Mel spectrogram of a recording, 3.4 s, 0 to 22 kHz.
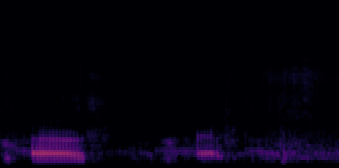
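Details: Steller sea lions at a haulout, 29 October 2017: two brief, gruff low roars, the first about half a second long and the second shorter, with a faint murmur of background noise between them.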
